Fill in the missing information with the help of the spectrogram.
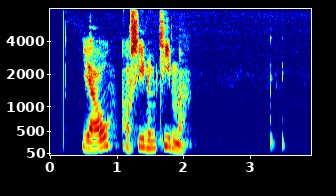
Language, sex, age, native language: Icelandic, male, 40-49, Icelandic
